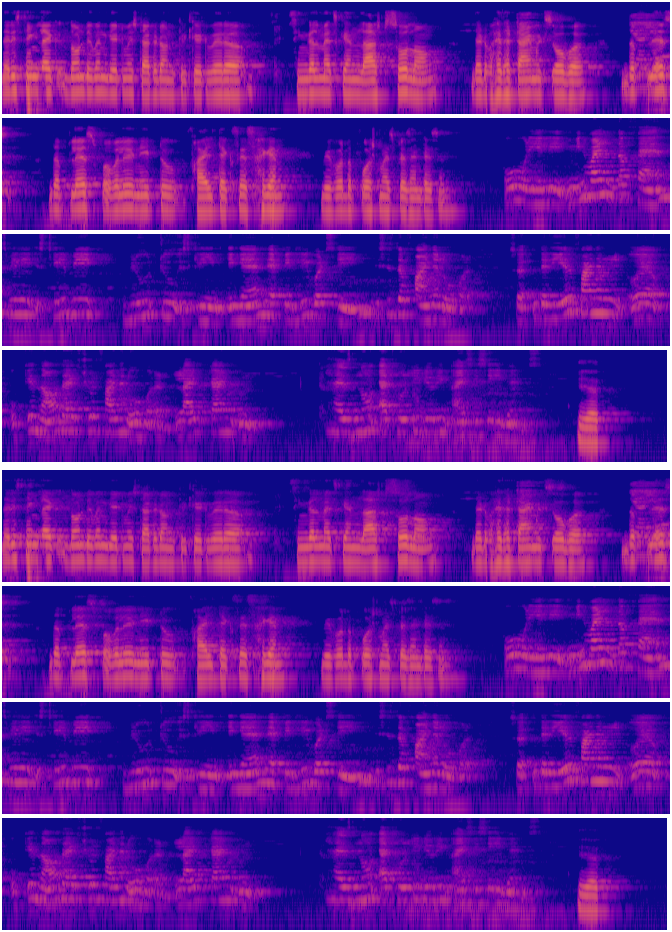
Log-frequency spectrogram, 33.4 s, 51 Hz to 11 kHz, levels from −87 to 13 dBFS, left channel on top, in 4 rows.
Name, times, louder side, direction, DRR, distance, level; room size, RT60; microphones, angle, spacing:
voice 1, 0.0-3.2 3.6-5.5 5.9-7.3 7.8-8.5 8.9-11.9 12.3-14.0 32.3-32.5, left 3 dB, 85° left, 11 dB, 0.9 m, -32 dB
voice 2, 7.8-8.4 14.6-22.7 23.1-28.3 29.1-31.8, left 1 dB, 10° left, 9 dB, 3.6 m, -45 dB
27.0 x 21.0 x 9.2 m, 0.85 s
head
